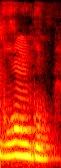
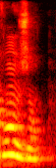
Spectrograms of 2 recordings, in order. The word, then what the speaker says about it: rangeons: Alors ranger غادي نديرو range وغادي نديرو حداها e باش ما نقولوش rangon باش تجينا rangeons وغنديرو à la fin ons غنديرو لها e ons باش ما نطقوهاش rangon. Rangeons.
